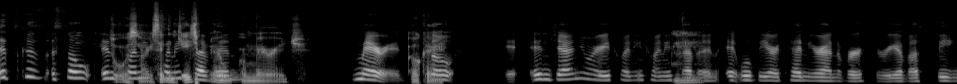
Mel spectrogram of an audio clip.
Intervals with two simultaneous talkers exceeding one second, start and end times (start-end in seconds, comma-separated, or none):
1.1-2.5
